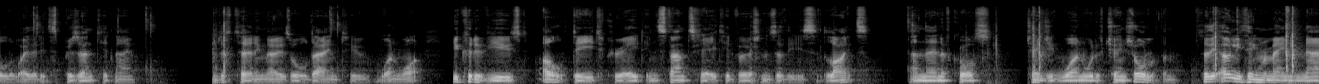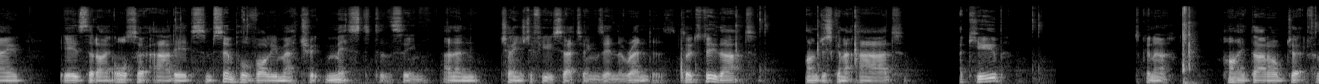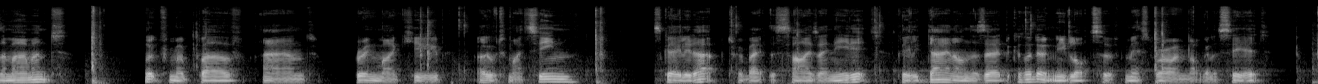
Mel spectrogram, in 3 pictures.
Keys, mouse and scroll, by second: 0.3 click, 2.0 KP_1, 3.3 click, 9.1 click, 9.9 KP_1, 12.9 KP_0, 15.8 click, 19.9 middle click, 23.5 click, 23.8 click, 25.8 h, 27.3 KP_7, 29.9 g, 30.6 Escape, 30.8 g, 31.0 click, 31.5-32.2 scroll up 1, 32.3 s, 33.7 click, 34.3 g, 35.1 click, 35.1 click, 35.2 s, 36.6 click, 37.9 g.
